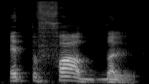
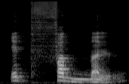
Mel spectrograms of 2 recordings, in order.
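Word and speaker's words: اتفضل: Mengucapkannya adalah itfaddal. Itfaddal. Itfaddal. Jadi itfaddalnya ini ya, itfaddalnya ini disambung ya.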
